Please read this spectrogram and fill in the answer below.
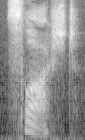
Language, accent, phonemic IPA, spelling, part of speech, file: English, US, /ˈslɑʃt/, sloshed, adjective / verb, En-us-sloshed.ogg
- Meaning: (adjective) Very drunk; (verb) 1. simple past of slosh 2. past participle of slosh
